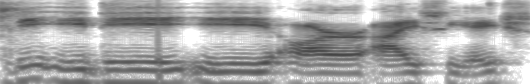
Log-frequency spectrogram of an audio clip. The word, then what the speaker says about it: Dederich: It's spelled different. It's Dederich. So it's not Dietrich.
